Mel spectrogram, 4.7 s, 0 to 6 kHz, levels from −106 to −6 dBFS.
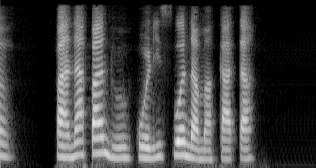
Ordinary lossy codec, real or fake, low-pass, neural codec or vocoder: MP3, 48 kbps; fake; 5.4 kHz; codec, 16 kHz, about 1 kbps, DyCAST, with the encoder's durations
